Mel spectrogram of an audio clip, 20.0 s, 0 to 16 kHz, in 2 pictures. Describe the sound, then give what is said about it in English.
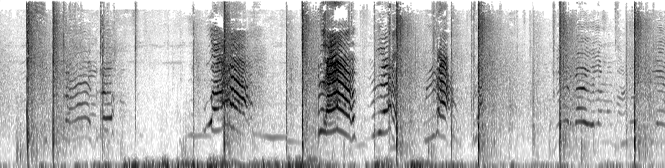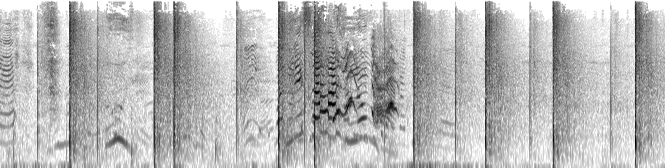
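Fireworks bang and crackle nonstop in a rapid, irregular barrage of sharp cracks and booms, some loud, with whistling tones and voices mixed in underneath, just after midnight on December 25. “Should probably put the fireworks in Newmarket to shame.”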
